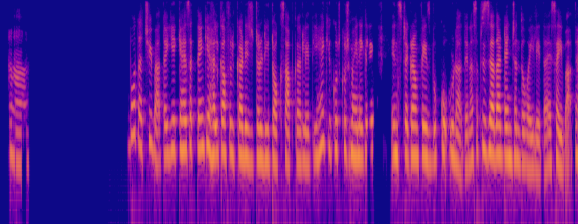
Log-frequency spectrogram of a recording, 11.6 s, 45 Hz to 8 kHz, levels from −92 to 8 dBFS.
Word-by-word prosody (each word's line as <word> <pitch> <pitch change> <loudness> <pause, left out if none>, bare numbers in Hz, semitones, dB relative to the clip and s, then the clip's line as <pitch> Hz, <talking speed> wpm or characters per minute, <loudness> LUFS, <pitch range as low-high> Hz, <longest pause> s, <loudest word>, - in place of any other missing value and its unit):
हाँ। 190 -5 -8 2.0
बहुत 345 +3 -2
अच्छी 270 +2 -2
बात 225 -3 -4
है, 220 - +1
ये 245 +2 -1
कह 245 -1 +4
सकते 255 0 0
हैं 260 - +3
कि 280 - +3
हल्का-फुल्का 225 -1 +3
डिजिटल 205 0 +1
डिटॉक्स 200 0 -1
आप 185 -1 0
कर 195 -1 -3
लेती 190 +1 -4
हैं 275 +5 +1
कि 260 -1 -6
कुछ-कुछ 245 -2 -3
महीने 210 -2 +3
के 230 - 0
लिए 245 -2 -7
इंस्टाग्राम, 220 -1 +2
फेसबुक 205 -2 +1
को 240 - +3
उड़ा 210 -6 -1
देना 175 +4 -5
सबसे 250 +4 -3
ज़्यादा 225 -1 +6
अटेंशन 210 -2 +1
तो 185 -1 -4
वही 165 -2 -2
लेता 155 0 -5
है, 180 +2 -3
सही 185 -1 +1
बात 195 - -6
है। 215 - +1
215 Hz, 190 wpm, -26 LUFS, 195-240 Hz, 2.0 s, ज़्यादा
